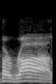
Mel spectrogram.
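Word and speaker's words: בָּרָא: Now, the word for create is the word bara. Let me hear you say bara. It's this forceful, energetic word of making things out of nothing. In the beginning, Elohim barad the heavens and the earth.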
